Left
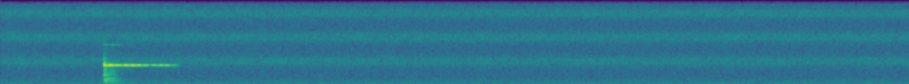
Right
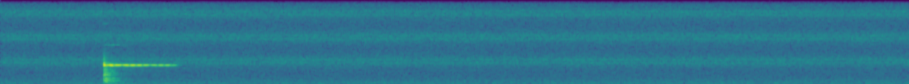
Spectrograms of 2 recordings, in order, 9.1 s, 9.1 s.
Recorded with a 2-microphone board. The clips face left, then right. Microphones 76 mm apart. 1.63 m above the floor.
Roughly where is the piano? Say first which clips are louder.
Even; centre.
